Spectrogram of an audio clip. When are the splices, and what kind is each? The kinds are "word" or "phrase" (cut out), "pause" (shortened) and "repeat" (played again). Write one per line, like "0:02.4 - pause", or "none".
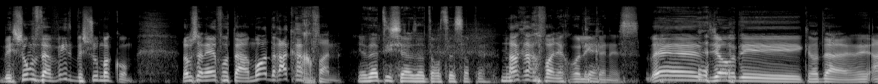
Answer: none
